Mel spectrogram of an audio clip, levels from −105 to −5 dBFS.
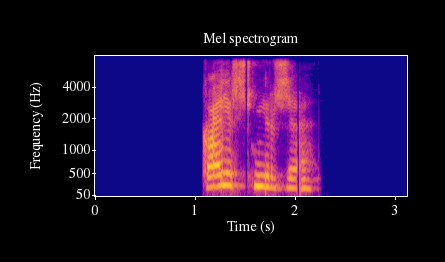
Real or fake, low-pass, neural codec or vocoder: fake; 7.2 kHz; codec, 24 kHz, 3 kbps, HILCodec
